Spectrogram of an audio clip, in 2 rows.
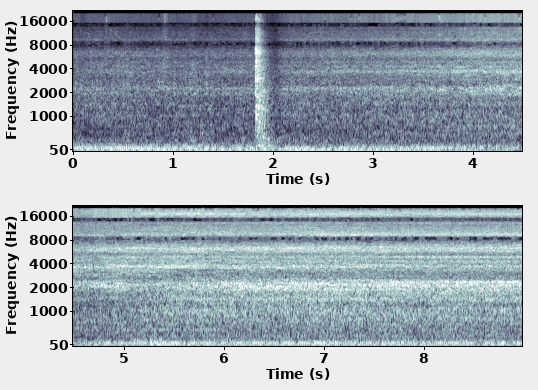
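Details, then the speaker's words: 1970 Chevy C20 V8 truck, low on fuel, steaming: deep, steady idle holding an even beat with no misses, knocks or hunting, one brief click early on; normal idle. "idling and it's steaming"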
